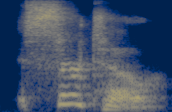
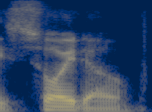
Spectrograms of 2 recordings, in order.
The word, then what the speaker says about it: Certo: some time with me I appreciate it uh Certo I have that pronounced correctly I assumed but that is correct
